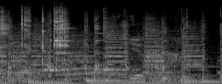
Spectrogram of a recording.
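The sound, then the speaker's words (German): Glasses clink in a toast before a Europa League final in southern Spain. A few light, bright clinks rise over a steady bed of clatter, fairly quiet throughout. “So, können wir anstoßen?”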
